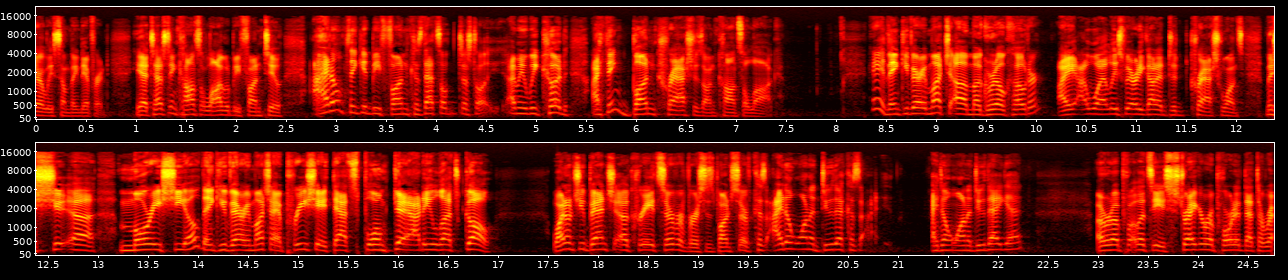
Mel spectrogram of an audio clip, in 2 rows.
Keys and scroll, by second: 7.0 alt+{.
